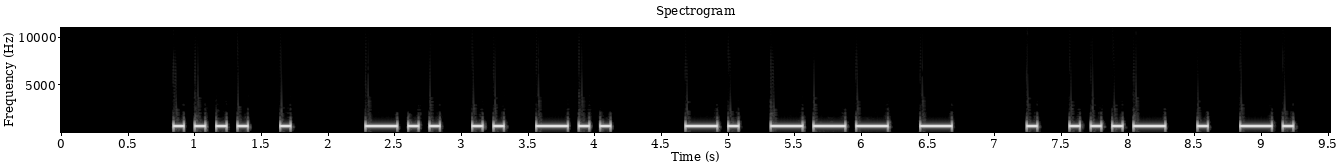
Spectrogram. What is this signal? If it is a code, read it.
Morse code, heard as a keyed tone, about 16 wpm, 700 Hz. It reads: HE DID NOT EVEN
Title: Sentences from Top 1000 Words - Review Part 1 - 15wpm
